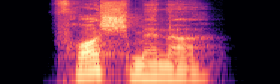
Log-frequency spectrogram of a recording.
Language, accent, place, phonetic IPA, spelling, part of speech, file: German, Germany, Berlin, [ˈfʁɔʃˌmɛnɐ], Froschmänner, noun, De-Froschmänner.ogg
- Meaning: nominative/accusative/genitive plural of Froschmann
